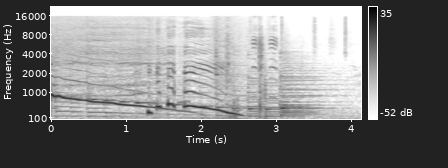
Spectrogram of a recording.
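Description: Cartoon falling sound effect: a long whistle-like tone slides steadily down in pitch over about two and a half seconds, over background music that then holds a chord and fades away near the end.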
